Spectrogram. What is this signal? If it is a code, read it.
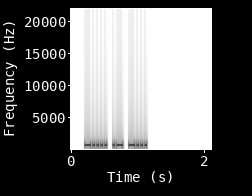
Morse code, heard as a keyed tone, about 40 wpm, 700 Hz. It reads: 6AB
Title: All Cut Numbers - 3-Digit 40wpm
